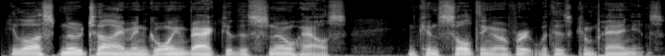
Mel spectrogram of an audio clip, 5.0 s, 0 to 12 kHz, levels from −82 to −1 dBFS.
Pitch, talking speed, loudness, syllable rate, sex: 90 Hz, 215 wpm, -19 LUFS, 5.4 syllables/s, male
